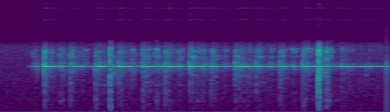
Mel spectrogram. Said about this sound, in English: What I want you to do is just listen to the sound just for a second. It's just going to be a bell. It's going to help me to tune into exactly what I want to talk to you about. Here we go.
